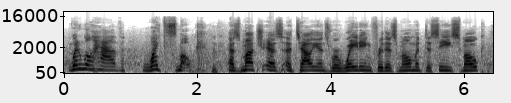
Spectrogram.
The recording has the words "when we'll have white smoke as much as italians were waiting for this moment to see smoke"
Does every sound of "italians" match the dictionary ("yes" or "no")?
yes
